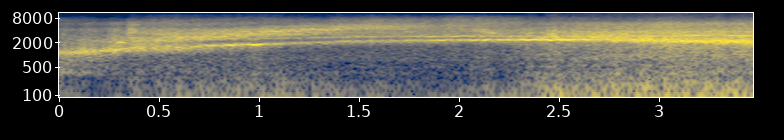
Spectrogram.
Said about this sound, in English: And so the jet engine came along with a.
